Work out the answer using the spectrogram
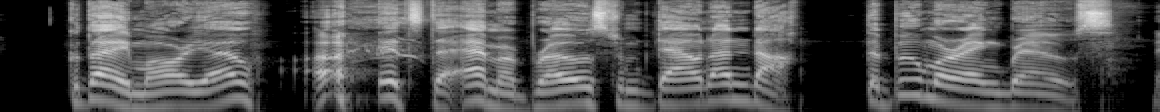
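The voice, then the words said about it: Put-on Australian accent. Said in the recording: “can you do that with an Australian accent? ... Nailed it. That was perfect Crocodile Dundee.”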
